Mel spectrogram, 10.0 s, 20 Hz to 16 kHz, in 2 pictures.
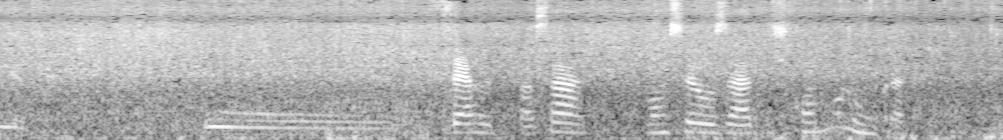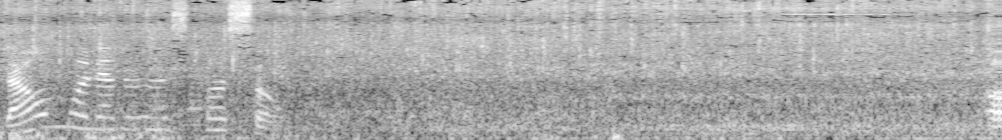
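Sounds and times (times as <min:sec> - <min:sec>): rain: 0:00.0 - 0:10.0
running water on street: 0:00.0 - 0:10.0.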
